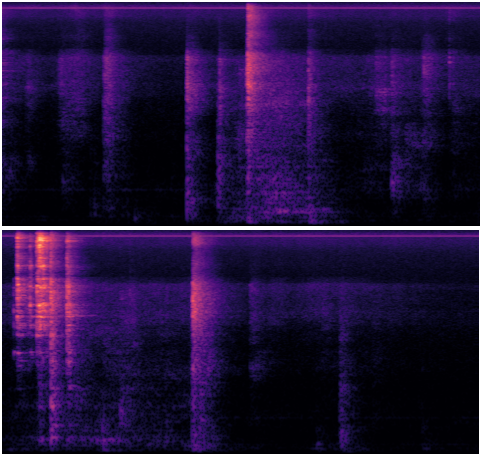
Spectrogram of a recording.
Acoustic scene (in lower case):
kitchen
